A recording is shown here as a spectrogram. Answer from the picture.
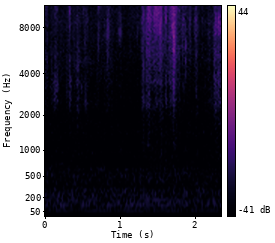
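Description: Near silence: a faint low room hum, with a few faint ticks and rustles from gloved hands handling the crown and its holder about a second and a half in.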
